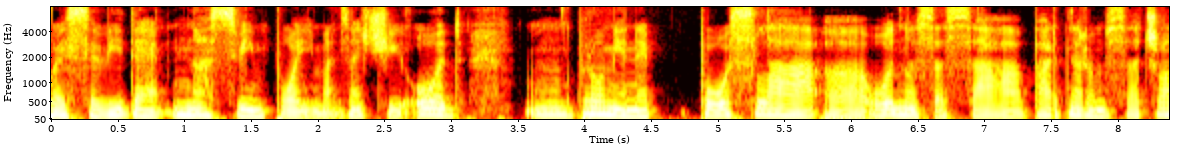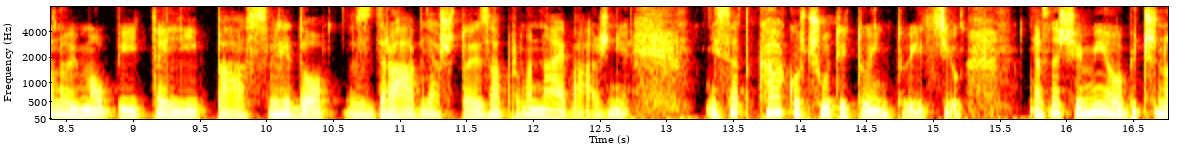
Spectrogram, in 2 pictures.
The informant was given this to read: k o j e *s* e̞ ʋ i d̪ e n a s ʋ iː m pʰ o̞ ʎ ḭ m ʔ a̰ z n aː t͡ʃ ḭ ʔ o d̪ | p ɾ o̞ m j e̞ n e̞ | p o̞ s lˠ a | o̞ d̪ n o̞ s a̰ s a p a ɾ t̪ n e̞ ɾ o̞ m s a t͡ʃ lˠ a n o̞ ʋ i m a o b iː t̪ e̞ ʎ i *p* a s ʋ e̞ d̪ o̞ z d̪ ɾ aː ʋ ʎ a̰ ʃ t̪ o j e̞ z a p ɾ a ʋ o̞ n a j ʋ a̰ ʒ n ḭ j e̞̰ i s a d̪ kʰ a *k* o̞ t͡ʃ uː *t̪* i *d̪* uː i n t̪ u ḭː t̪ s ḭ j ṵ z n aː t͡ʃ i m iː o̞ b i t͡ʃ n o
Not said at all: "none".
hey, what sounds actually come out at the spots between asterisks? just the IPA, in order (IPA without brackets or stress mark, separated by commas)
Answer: s, p, k, t̪, t̪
